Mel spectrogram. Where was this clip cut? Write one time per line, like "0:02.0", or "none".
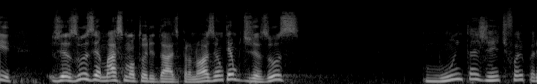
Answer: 0:02.2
